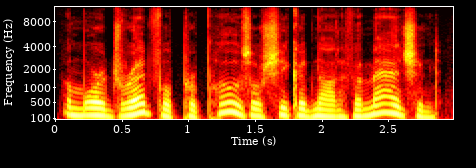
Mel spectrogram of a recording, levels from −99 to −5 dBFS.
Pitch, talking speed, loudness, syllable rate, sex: 165 Hz, 180 wpm, -17 LUFS, 5.3 syllables/s, male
